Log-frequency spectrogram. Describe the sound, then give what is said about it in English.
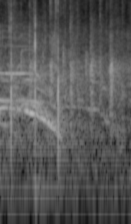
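Applause and cheering from a church audience during a service, with dense, steady clapping continuing throughout. “Now you can cheer.”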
